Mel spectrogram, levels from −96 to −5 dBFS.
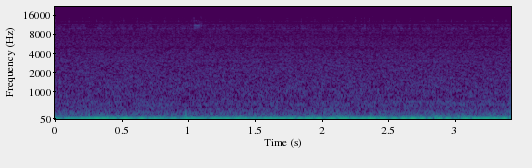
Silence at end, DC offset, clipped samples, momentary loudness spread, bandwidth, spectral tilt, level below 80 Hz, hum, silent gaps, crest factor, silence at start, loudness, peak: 0 s; under 0.1%; under 0.1%; 3 LU; 15.5 kHz; -5 dB/octave; -48 dBFS; none; none; 10 dB; 0 s; -54 LUFS; -38 dBFS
